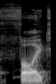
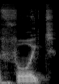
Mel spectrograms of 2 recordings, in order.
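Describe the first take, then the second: First: The vowel sounds like 'eye'. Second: The vowel sounds like 'oi'.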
